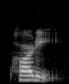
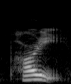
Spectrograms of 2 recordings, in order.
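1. 这个 t 是轻柔、短促的闪音。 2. 这个 t 是轻柔、短促的闪音。

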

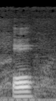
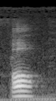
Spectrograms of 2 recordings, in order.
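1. 这个元音是短的。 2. 这个元音是短的。

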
